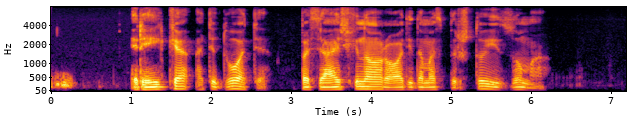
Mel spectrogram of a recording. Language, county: Lithuanian, Vilnius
